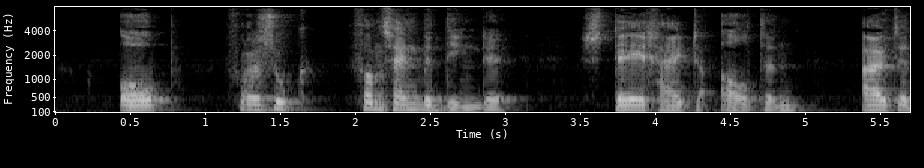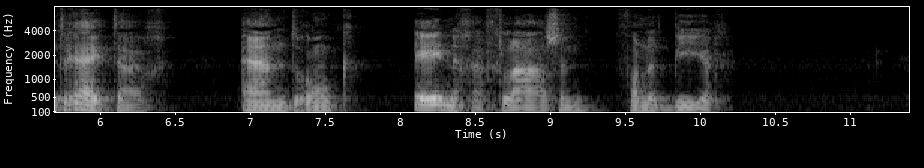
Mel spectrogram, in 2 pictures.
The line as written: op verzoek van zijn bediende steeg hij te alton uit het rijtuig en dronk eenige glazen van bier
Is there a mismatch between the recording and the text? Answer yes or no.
yes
